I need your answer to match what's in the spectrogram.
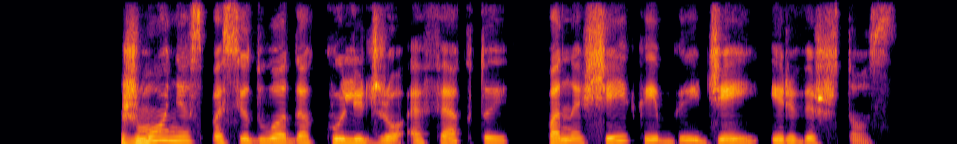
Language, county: Lithuanian, Panevėžys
